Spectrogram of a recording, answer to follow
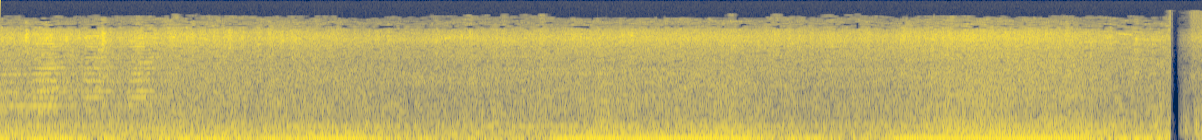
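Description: A passenger bus heard from inside the cabin while on the move: a loud, low engine rumble and road noise, swelling and easing a few times.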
